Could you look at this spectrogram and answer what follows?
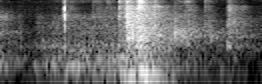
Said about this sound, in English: Now the cupboard doors are soft close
